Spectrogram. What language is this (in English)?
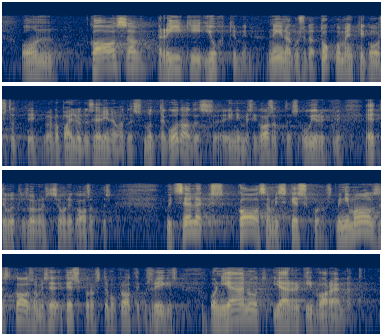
Estonian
